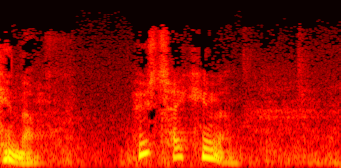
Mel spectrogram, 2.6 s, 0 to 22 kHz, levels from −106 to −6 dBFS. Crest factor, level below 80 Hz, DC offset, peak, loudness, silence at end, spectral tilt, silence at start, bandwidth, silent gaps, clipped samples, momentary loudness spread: 18 dB; -62 dBFS; under 0.1%; -22 dBFS; -41 LUFS; 0 s; -6 dB/octave; 0 s; 13.5 kHz; none; under 0.1%; 18 LU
